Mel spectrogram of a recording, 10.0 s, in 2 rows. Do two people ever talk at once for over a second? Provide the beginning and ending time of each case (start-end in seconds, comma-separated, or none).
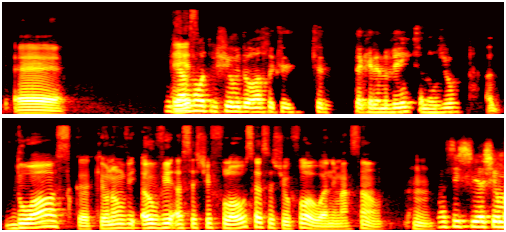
none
